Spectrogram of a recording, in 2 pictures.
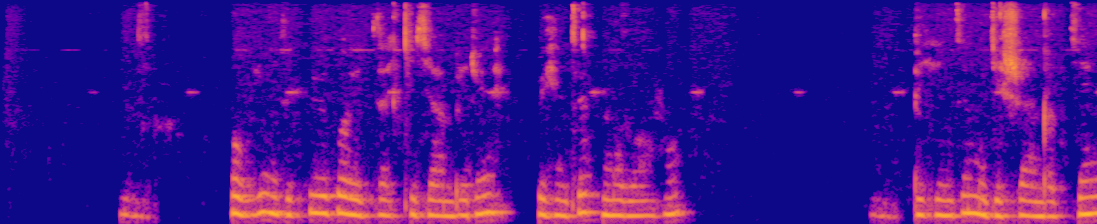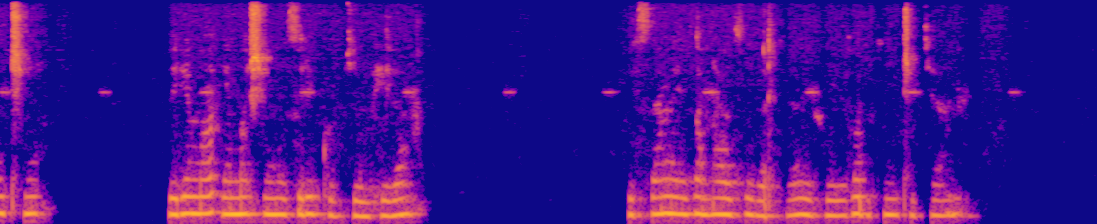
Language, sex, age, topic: Kinyarwanda, female, 18-24, agriculture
